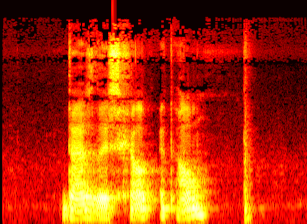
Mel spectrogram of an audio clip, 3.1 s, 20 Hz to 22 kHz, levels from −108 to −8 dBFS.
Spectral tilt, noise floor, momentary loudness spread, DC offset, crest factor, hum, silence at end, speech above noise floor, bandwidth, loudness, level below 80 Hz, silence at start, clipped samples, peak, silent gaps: -3.5 dB/octave; -61 dBFS; 22 LU; under 0.1%; 18 dB; none; 0.55 s; 45 dB; 16 kHz; -16 LUFS; -54 dBFS; 0.65 s; under 0.1%; 0 dBFS; none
